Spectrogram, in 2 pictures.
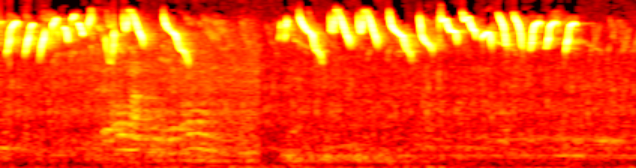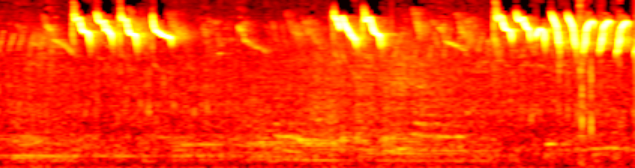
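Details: White-eyes give fast bursts of high, thin, rising chirps, several per second, in runs of one to three seconds with short pauses. This is a lure recording of male and female calls summoning rivals, used to attract wild birds.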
